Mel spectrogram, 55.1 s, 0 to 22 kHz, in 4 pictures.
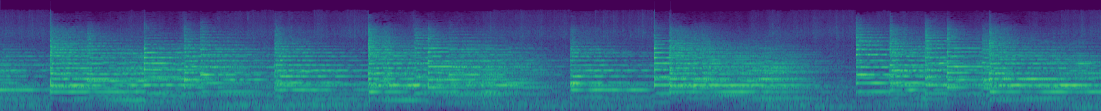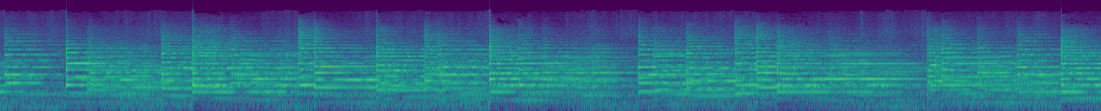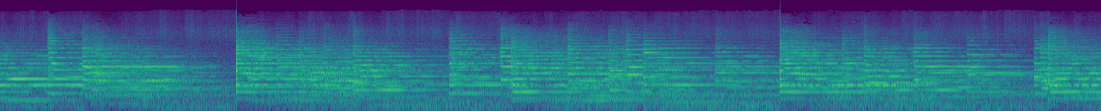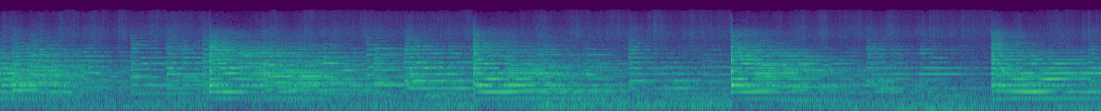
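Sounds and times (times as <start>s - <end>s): church bells ringing: 0.0s - 55.0s.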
